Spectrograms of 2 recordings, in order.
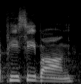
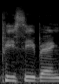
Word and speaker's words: PC bang: Is it like PC bong or something? Yeah, PC bong. Okay. But I pronounced it PC bang the first time I ever played this.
